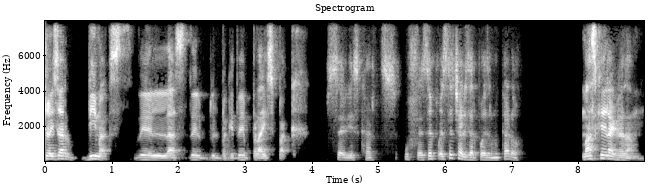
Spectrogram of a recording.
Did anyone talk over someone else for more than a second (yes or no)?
no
